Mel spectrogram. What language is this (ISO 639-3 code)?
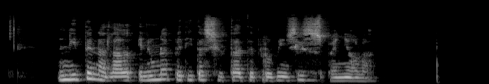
cat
